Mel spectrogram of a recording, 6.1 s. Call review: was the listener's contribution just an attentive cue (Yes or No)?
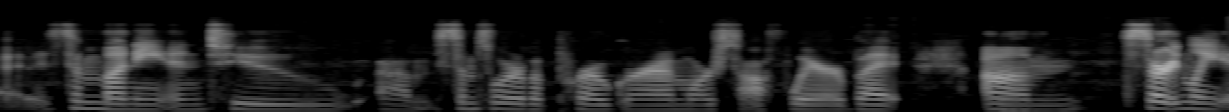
Yes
